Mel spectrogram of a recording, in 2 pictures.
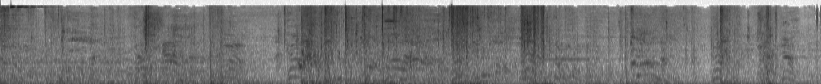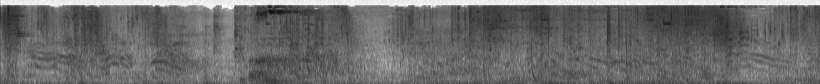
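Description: Heavy punches and blows land with loud thuds and crashes.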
